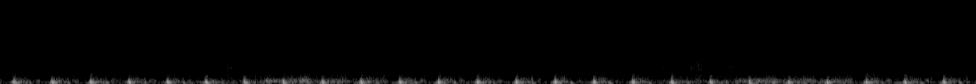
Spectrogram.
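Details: Steady, regular low thumps at about 150 a minute, a fast heartbeat, presented as showing the strength of the heart muscle.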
